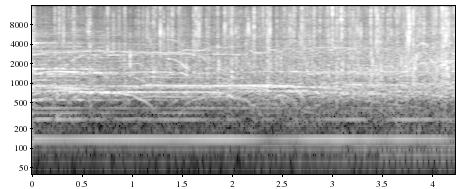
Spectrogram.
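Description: A live rock band holding a sustained low note or drone as the song winds down, with the stadium crowd cheering and whooping over it.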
